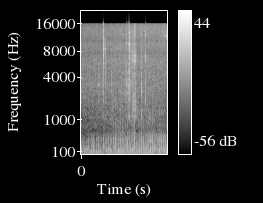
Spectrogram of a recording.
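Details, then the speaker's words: Scooter CVT after servicing and reassembly, with a steady low engine rumble, even beat and only a few light clicks, no grinding or growl from the belt drive; normal CVT operation. "Nah, sudah halus."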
